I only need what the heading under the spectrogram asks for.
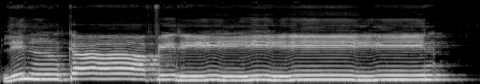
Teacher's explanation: کاف کے اوپر کھڑا زبر ہے، اس کو ایک الف کے برابر لمبا پڑھیں گے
